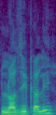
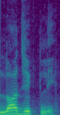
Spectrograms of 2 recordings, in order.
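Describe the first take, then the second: First: The 'al' syllable before '-ly' is pronounced. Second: The 'al' syllable before '-ly' is dropped. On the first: The speaker calls it wrong. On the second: The speaker calls it right.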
